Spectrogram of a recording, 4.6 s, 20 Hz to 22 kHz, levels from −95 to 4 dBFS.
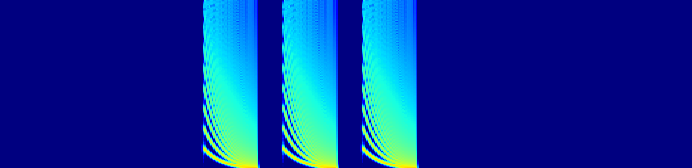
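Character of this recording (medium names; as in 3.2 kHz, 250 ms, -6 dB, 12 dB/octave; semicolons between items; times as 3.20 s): noise floor -94 dBFS; spectral tilt -4.0 dB/octave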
